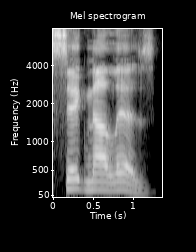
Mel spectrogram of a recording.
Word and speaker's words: Signalis: It's signalis. Wait, I'm saying that, right? Signalis. I know that. But I use another language that's less understandable. So it doesn't matter. You understand me? Like, there's layers, emphasis on the second syllable.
